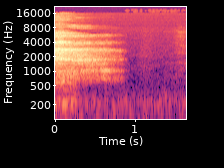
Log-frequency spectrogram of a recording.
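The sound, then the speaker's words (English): A deep breath let out fully and noisily, a long breathy sigh of rushing air that lasts just under a second and then drops away to near silence. “Take a deep, deep, deep breath and exhale fully and noisily.”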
